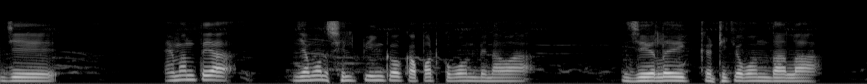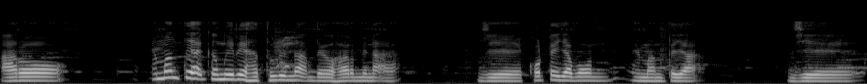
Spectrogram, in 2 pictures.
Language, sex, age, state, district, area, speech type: Santali, male, 60+, West Bengal, Purulia, rural, spontaneous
